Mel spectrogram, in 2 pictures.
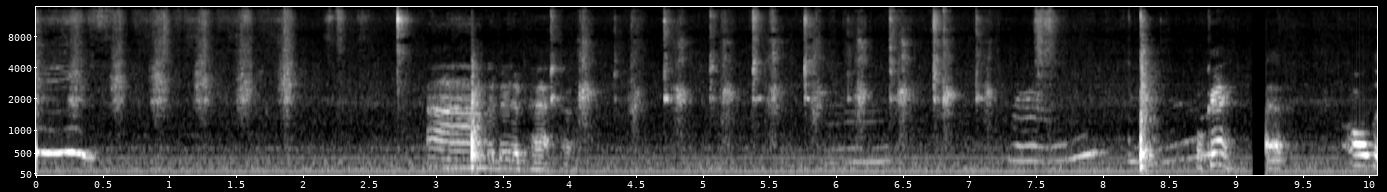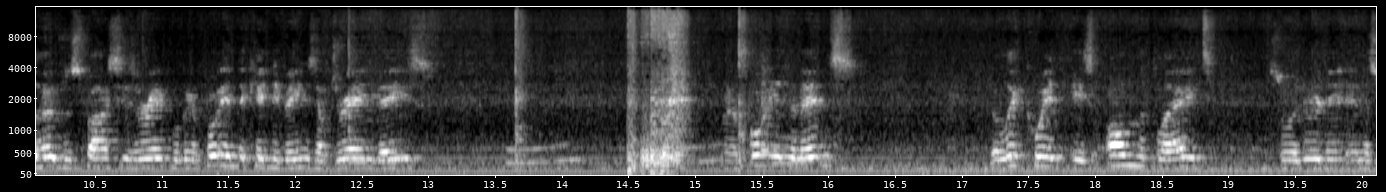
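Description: Food sizzles and crackles in a frying pan.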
